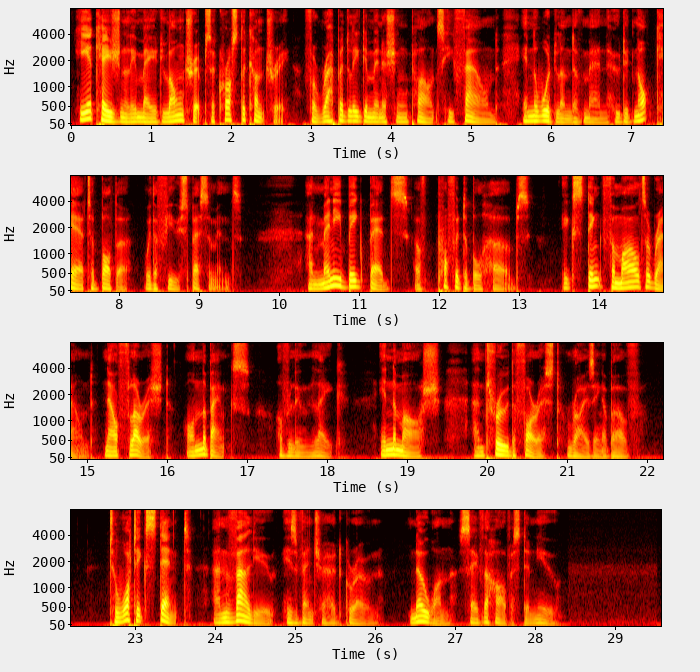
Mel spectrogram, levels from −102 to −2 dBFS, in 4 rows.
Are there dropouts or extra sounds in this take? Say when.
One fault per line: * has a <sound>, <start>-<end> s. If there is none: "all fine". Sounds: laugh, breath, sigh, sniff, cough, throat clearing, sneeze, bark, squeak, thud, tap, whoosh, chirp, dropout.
all fine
